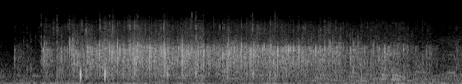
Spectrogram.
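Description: An audience claps in a dense, sustained round of applause that fills the hall for about four seconds, welcoming a lecturer to the stage at a talk on Agnihotra.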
